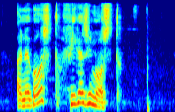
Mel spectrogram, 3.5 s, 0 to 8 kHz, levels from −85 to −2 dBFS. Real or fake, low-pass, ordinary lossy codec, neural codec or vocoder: real; 7.2 kHz; AAC, 32 kbps; none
